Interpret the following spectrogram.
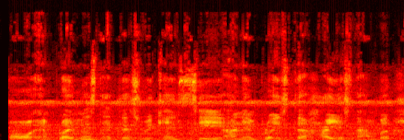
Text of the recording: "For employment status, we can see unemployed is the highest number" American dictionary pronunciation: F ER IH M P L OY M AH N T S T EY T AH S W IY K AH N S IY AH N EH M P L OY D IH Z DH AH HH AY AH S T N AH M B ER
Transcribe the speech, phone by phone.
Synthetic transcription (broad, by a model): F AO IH M P L OY M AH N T S T EY T AH S W IY K AH N S IY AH N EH M P L OY IH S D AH HH AY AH S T N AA M B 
